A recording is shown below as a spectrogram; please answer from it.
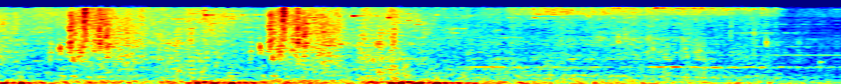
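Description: The Depulso force spell cast in Hogwarts Legacy, a few booming thuds and whooshes in quick succession, loud and close with no talk over it.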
